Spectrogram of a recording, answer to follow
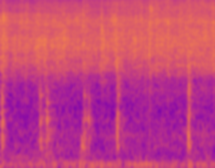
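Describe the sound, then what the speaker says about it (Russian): Food fries steadily in a pan in a truck driver's cab, a constant bright sizzle broken by a few sharp scraping stirs, close and loud with no voices. "Итак, я уже все разровнял, все жарится."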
